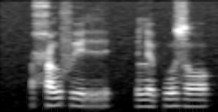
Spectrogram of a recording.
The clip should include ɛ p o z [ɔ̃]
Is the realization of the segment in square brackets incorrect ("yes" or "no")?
yes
